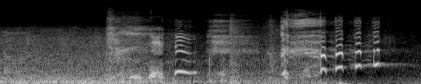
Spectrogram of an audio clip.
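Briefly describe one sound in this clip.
Young women laugh and shout excitedly close by.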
